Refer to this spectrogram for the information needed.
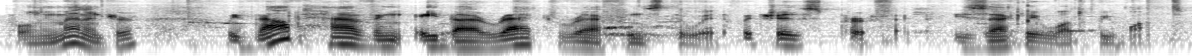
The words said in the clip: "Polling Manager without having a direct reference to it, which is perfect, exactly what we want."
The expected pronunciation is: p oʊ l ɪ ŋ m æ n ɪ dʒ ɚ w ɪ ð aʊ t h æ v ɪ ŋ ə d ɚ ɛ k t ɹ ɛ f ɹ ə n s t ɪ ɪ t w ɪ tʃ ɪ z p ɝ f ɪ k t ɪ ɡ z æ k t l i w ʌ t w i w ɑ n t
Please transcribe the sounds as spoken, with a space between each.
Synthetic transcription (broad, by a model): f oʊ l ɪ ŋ m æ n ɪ dʒ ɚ w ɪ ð aʊ t h æ v ɪ ŋ ə d ɚ ɛ k t ɹ ɛ f ɹ ə n s t ɪ ɪ t w ɪ tʃ ɪ z p ɝ f ɪ k t ɪ ɡ z æ k t l i w ʌ t w i w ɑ n t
